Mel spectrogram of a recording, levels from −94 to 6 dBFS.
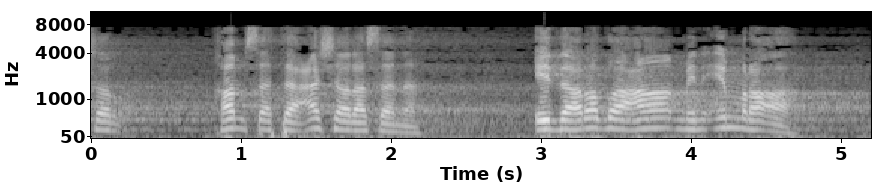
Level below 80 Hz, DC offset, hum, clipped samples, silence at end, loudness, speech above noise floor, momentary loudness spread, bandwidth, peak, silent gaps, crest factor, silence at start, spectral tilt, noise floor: -38 dBFS; under 0.1%; none; under 0.1%; 0 s; -12 LUFS; 21 dB; 22 LU; 8 kHz; 0 dBFS; none; 14 dB; 0 s; -3.5 dB/octave; -33 dBFS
